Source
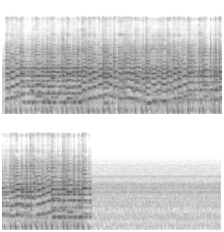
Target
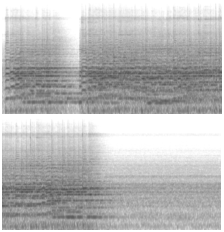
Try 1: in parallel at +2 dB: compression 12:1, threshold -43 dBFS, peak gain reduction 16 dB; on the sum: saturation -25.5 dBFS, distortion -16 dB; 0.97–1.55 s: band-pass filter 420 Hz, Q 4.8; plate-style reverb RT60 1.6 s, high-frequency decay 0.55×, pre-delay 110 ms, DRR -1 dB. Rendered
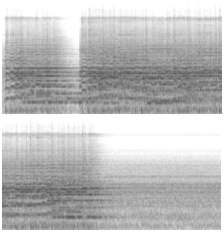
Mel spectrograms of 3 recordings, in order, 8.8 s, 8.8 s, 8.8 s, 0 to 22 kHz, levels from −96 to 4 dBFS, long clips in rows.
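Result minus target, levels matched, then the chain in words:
compression: peak gain reduction +7.5 dB
in parallel at +2 dB: compression 12:1, threshold -35 dBFS, peak gain reduction 9 dB; on the sum: saturation -25.5 dBFS, distortion -14 dB; 0.97–1.55 s: band-pass filter 420 Hz, Q 4.8; plate-style reverb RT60 1.6 s, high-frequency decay 0.55×, pre-delay 110 ms, DRR -1 dB

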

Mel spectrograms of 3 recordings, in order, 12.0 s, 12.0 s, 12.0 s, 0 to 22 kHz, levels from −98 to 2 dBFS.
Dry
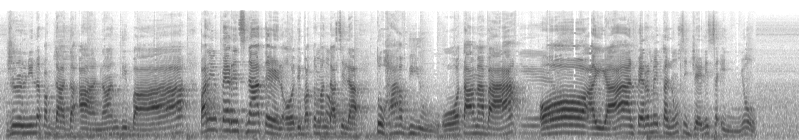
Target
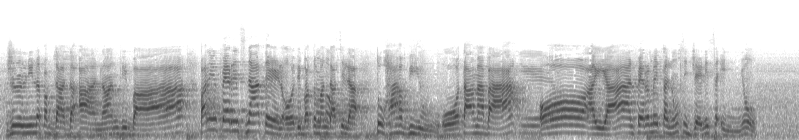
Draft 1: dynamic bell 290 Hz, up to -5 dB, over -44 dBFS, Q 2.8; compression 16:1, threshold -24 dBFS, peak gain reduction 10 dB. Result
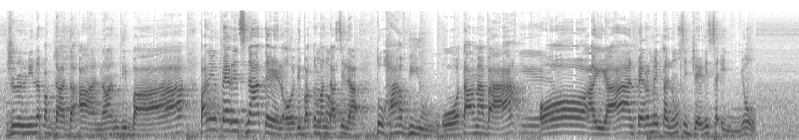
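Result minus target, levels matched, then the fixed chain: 4 kHz band +3.0 dB
dynamic bell 290 Hz, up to -5 dB, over -44 dBFS, Q 2.8; compression 16:1, threshold -24 dBFS, peak gain reduction 10 dB; low-pass 3.2 kHz 24 dB/octave

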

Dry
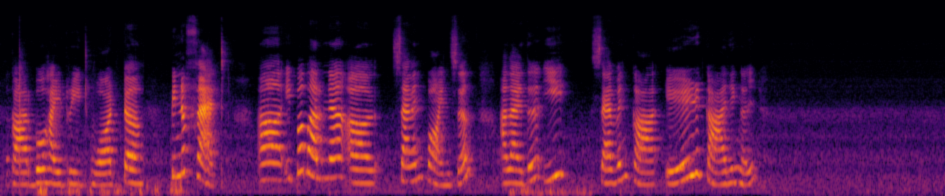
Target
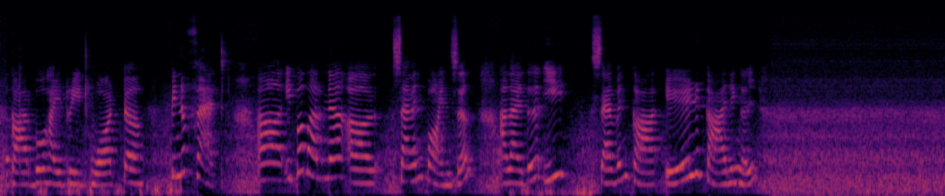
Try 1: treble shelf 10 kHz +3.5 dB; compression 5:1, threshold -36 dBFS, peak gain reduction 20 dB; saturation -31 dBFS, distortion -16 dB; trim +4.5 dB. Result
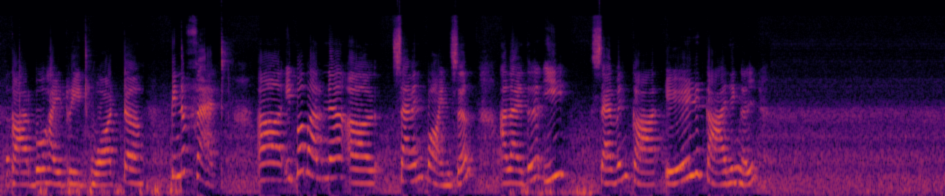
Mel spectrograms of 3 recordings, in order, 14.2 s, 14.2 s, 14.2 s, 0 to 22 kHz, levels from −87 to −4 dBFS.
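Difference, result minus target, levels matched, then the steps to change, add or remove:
compression: peak gain reduction -9 dB
change: compression 5:1, threshold -47 dBFS, peak gain reduction 29 dB

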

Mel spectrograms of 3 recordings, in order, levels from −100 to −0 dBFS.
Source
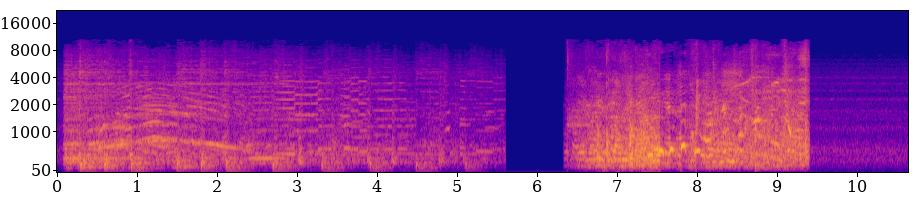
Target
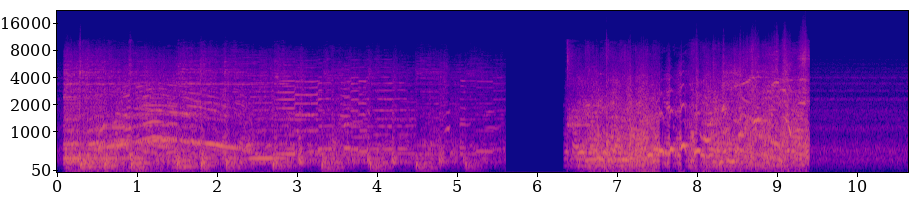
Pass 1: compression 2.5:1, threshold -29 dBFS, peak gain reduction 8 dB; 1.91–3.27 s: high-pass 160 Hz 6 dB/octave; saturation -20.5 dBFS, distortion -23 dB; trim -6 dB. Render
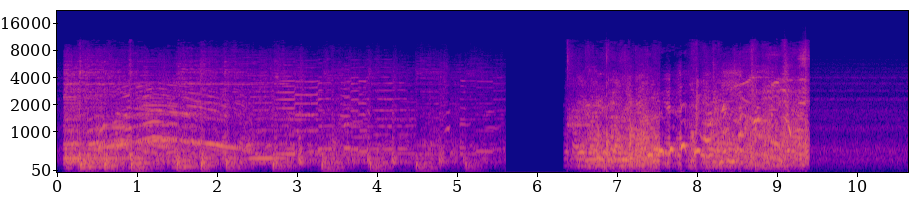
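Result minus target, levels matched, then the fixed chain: saturation: distortion -13 dB
compression 2.5:1, threshold -29 dBFS, peak gain reduction 8 dB; 1.91–3.27 s: high-pass 160 Hz 6 dB/octave; saturation -31 dBFS, distortion -10 dB; trim -6 dB

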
